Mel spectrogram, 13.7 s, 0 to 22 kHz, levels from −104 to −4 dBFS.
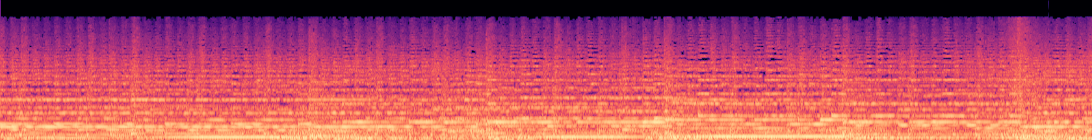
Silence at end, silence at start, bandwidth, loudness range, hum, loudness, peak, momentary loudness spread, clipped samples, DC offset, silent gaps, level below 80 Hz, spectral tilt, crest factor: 0 s; 0 s; 13 kHz; 2 LU; none; -13 LUFS; 0 dBFS; 3 LU; under 0.1%; under 0.1%; none; -22 dBFS; -7 dB/octave; 12 dB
